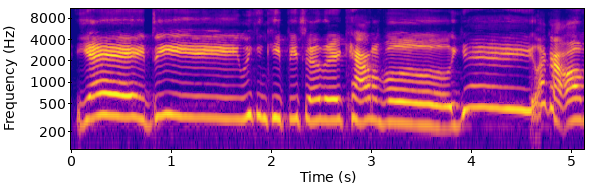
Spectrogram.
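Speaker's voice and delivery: loud high happy cheering; excited cheer. Real, not acted. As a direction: cheer for a friend. Cheering a fellow dieter.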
